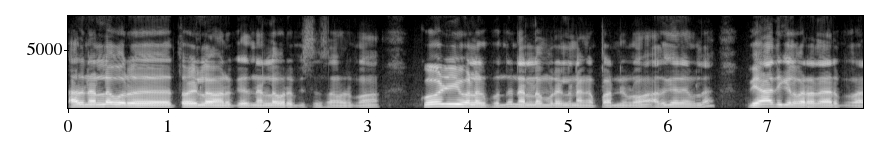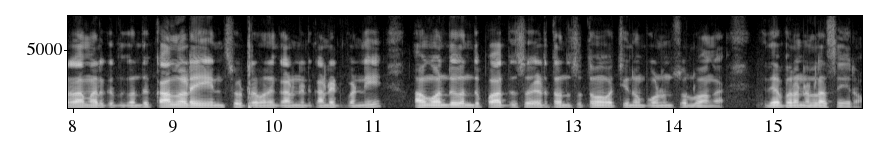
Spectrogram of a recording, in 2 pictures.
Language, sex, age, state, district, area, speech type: Tamil, male, 45-60, Tamil Nadu, Viluppuram, rural, spontaneous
